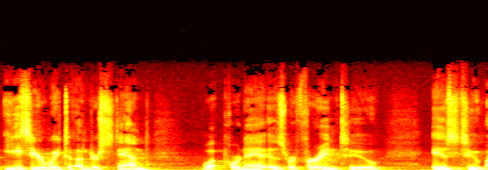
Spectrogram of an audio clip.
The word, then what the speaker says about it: porneia: So sexual immorality is the translation of a Greek word that is pronounced porneia.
